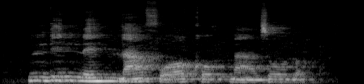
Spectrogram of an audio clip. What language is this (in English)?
Igbo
